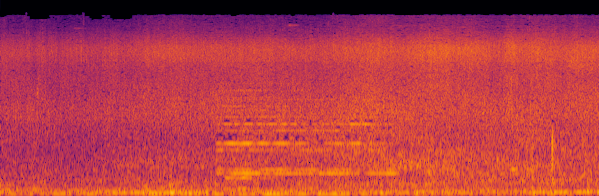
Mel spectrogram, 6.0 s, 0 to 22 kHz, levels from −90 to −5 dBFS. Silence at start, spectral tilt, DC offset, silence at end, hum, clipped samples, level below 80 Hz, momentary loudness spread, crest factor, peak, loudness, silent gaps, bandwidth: 0 s; -2 dB/octave; under 0.1%; 0 s; none; under 0.1%; -32 dBFS; 7 LU; 18 dB; -4 dBFS; -20 LUFS; none; 16 kHz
